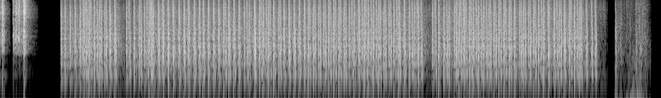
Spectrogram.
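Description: A rapid-fire gun shoots in a fast stream.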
